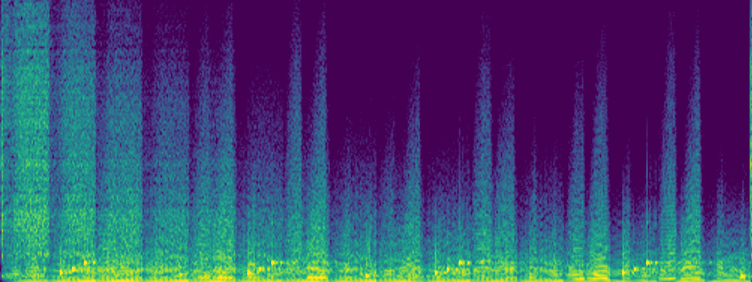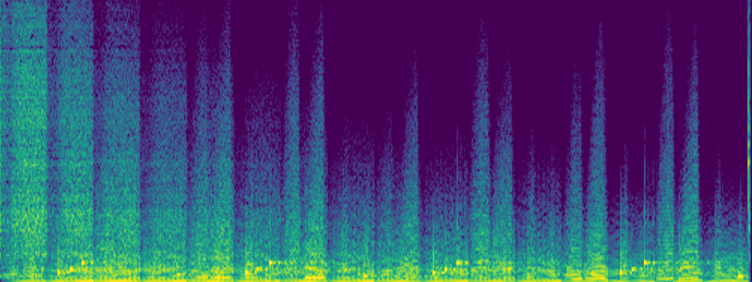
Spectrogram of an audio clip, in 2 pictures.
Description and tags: Downtempo made with Magix Music Maker
background, gaming, music, podcast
